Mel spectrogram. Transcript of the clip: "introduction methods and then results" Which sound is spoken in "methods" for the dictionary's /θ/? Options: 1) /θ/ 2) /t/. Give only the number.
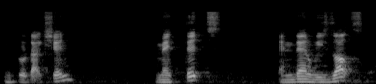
2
